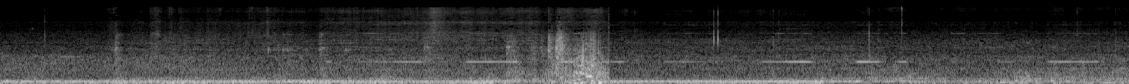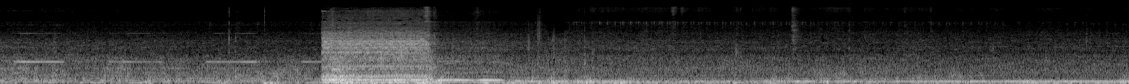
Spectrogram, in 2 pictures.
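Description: Flatbed tow truck's engine running steadily, with its backup alarm beeping at an even pace for several seconds. A short swelling sound comes about six seconds in, and a loud rushing burst lasting about a second and a half comes about fifteen seconds in.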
